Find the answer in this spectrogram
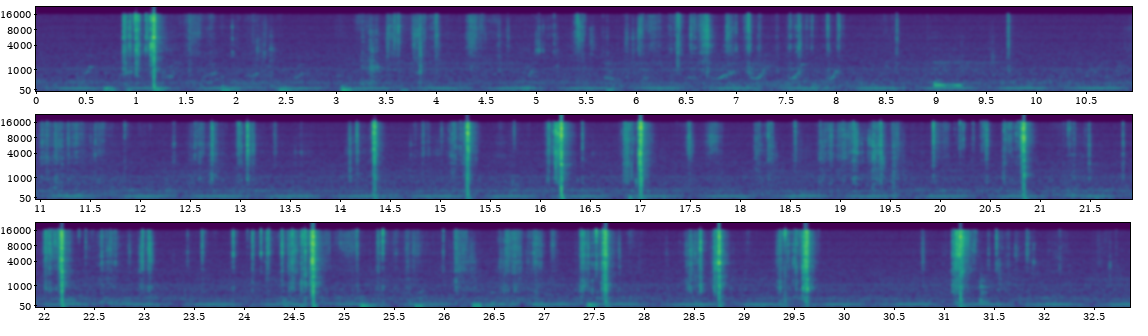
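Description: Thin metallic transfer nail foil being handled, pressed onto a nail and peeled away, giving irregular sharp crinkles and crackles, some loud, with quieter rustling between them.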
